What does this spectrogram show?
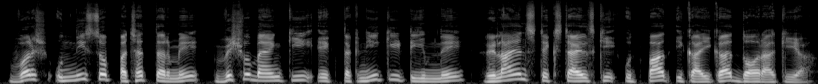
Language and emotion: Hindi, neutral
